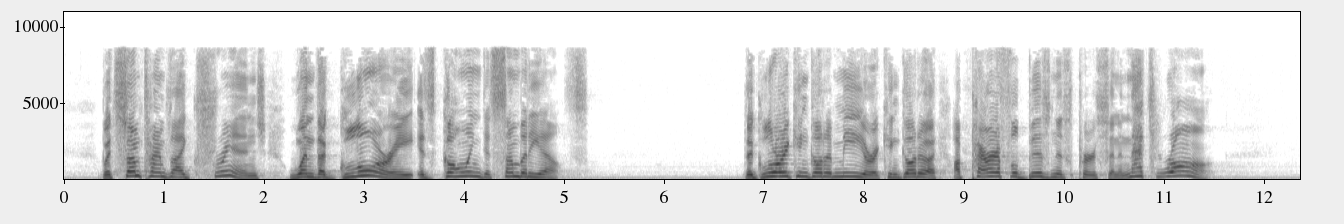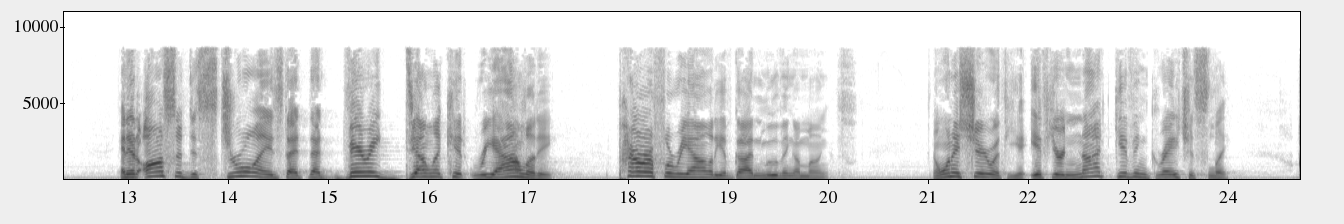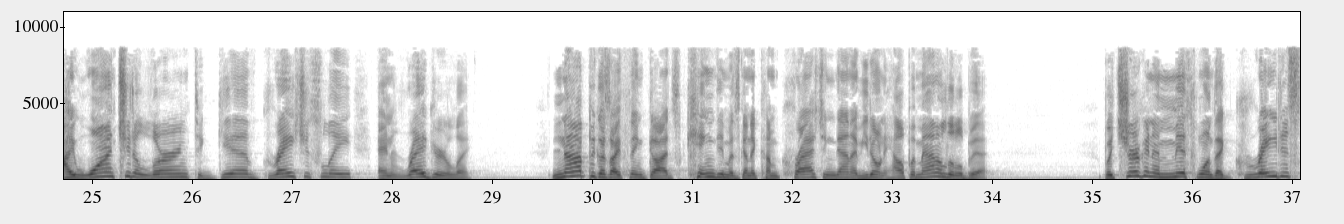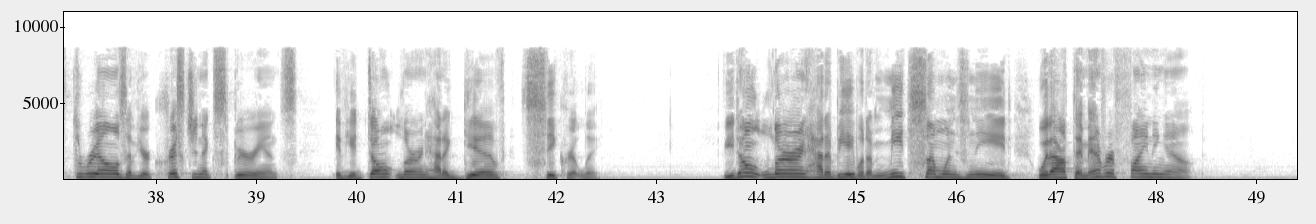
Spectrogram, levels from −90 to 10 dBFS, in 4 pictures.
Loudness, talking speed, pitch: -25 LUFS, 155 wpm, 185 Hz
